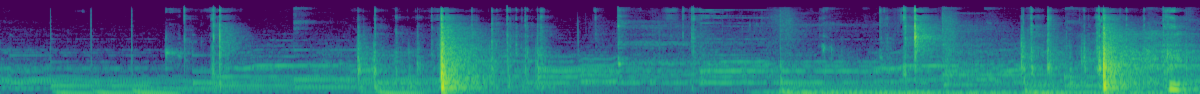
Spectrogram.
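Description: Background music with steady held notes, over a few sharp clicks and taps of lipstick tubes being picked up, handled and set back in a drawer organizer. The loudest click comes about two seconds in, with others near the end.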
